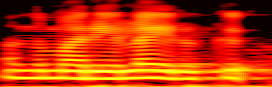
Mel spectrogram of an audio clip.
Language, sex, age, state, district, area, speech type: Tamil, female, 45-60, Tamil Nadu, Erode, rural, spontaneous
